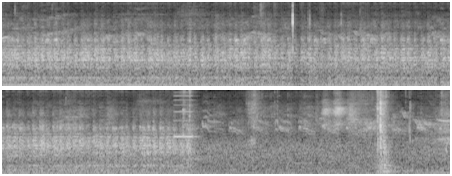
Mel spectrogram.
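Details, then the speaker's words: Microwave oven running with a loud, steady hum and a rough buzzing drone that then quietens. The noise comes from the turntable (carousel) motor; the oven still heats fine. "Les saluda Joel hoy en este vídeo les voy a mostrar Cómo reparar este horno de microondas que está generando un ruido bastante fuerte y al parecer el ruido proviene del motor o sea lo que es el Carrusel el motor que que hace girar El plato"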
